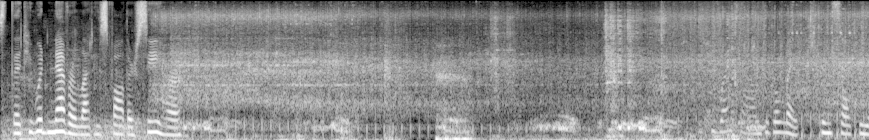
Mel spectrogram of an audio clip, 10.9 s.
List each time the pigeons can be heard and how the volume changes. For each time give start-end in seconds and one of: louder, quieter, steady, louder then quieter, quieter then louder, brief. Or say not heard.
0.2-9.6 louder.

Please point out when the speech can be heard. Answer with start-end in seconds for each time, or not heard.
0.0-2.3, 8.7-10.8.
